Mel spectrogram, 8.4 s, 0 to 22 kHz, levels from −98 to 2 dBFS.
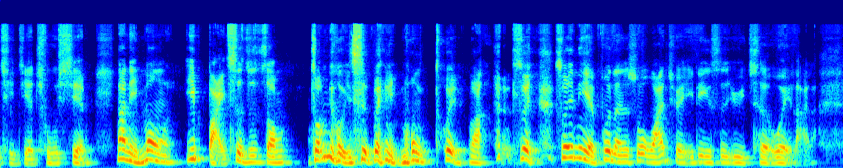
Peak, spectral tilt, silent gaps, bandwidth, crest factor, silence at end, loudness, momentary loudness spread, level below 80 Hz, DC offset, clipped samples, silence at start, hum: -10 dBFS; -6 dB/octave; none; 12.5 kHz; 16 dB; 0.35 s; -27 LUFS; 10 LU; -72 dBFS; under 0.1%; under 0.1%; 0 s; none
